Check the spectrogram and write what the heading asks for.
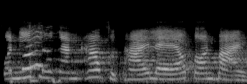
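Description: A woman teaching an online English class to kindergarten children over a video call, animated and full of praise in a sing-song tone. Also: high voice, fast talker, creaky. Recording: slightly dull video-call audio with faint noise.

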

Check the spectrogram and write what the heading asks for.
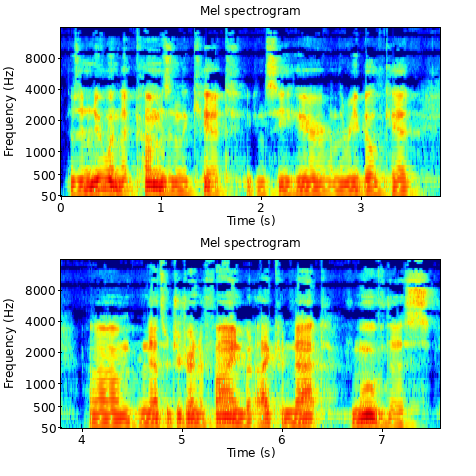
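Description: A home mechanic with a lowish voice explains a repair step by step at a moderate pace in casual how-to narration, filming close over his workbench in his home garage. He is relaxed and plain-spoken, with ums and restarts.

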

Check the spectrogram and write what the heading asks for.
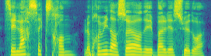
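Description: Guy doing a teasing young lady in an audiobook, warm soft tone, dry sound. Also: a little high, normal speed, dry recording, voice pushed up, natural voice. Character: young woman lover, playful, teasing.

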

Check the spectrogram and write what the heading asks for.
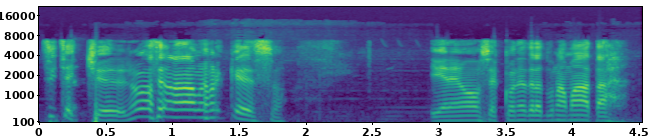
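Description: Man, game tournament commentator, high-pitched, bright tone, excitable play-by-play. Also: fairly quick, smooth, no echo, dull audio, soft background music. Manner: shouts and exclaims at big plays, joking.

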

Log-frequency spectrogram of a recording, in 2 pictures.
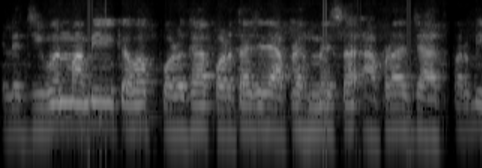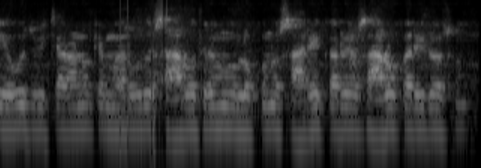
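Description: A man's voice: mid-range voice, little pitch movement, fast talker, hardly any pauses. Man, motivational speaker, earnest, repeats his points, dull lo-fi sound, faint hiss. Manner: earnest, storytelling, repeats key phrases. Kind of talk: spiritual motivational talk. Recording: dull lo-fi recording with faint noise.

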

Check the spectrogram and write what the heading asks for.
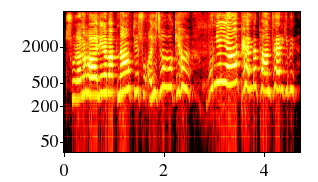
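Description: Exasperated high-voiced mother scolding. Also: normal speed, pushed and bright. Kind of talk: scripted family skit. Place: home bedroom.

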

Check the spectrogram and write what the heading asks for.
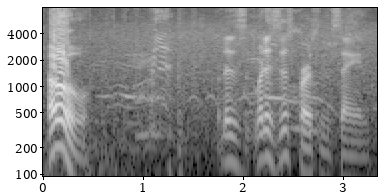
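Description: A man's voice: medium pitch, very animated, unhurried, soft background music. A young man giving casual, joking commentary over a video game he plays. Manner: joking, goofy, breaks into silly voices. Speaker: let's play commentator.

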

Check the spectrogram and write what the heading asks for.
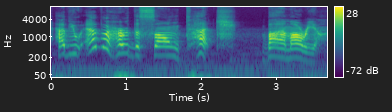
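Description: A man's voice: extremely high pitch, big pitch swings, measured pace, heavily acted. A man voicing a playful, pushy father who talks to his son over a phone call, heard through a lo-fi phone line. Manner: boastful, pushy, jokey. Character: teasing playful middle-aged father.

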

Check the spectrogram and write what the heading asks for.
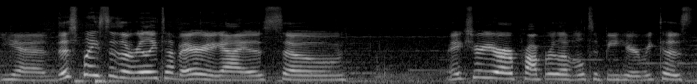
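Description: High-voiced young woman chatting over game music. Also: lively intonation, measured pace, sharp tone. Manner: chatty, laughs often, swears. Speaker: let's play co-host. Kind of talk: casual gameplay chat. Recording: game music playing behind.

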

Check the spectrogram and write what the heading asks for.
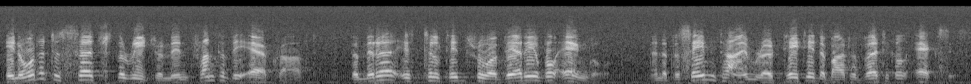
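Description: A man with a fairly high voice narrates a 1940s instructional film, his pitch swinging widely and his sound pushed and bright. The delivery stays formal, measured and explanatory, over a scratchy vintage film soundtrack.

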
